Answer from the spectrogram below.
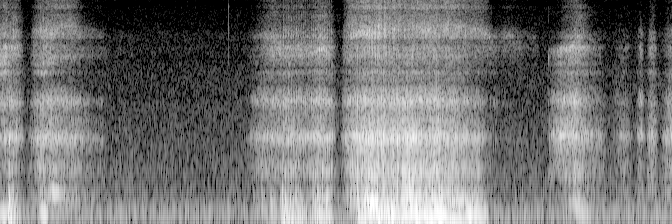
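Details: Real-time recording of a woman asleep, very tired: rough rattling snores on in-breaths with quieter out-breaths at a slow sleeping breath rhythm, no talking; snoring.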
